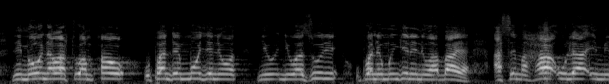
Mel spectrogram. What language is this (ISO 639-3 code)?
swa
